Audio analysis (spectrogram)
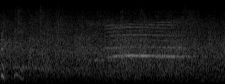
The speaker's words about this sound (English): Right, congregation, give yourself a round of applause.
